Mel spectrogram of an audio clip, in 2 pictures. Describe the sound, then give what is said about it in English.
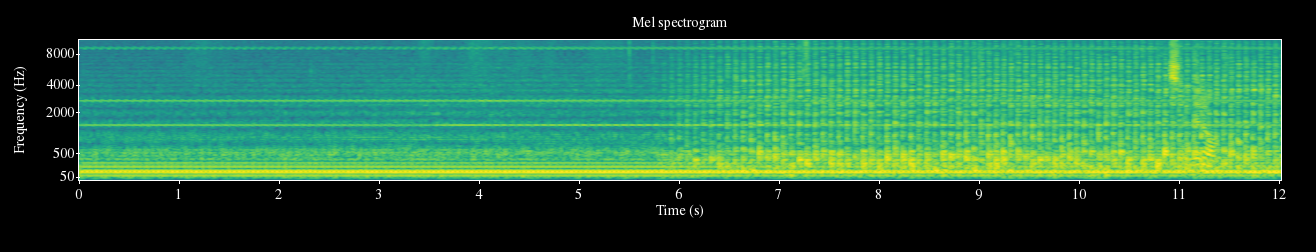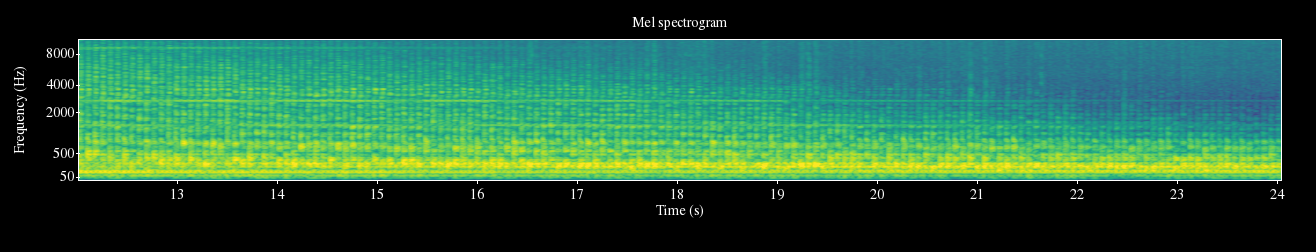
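An airborne vehicle passing overhead gives a steady, broad engine roar that thickens partway through, while reflection off the ground adds a hollow, comb-like coloring that slowly sweeps down and back up as it moves. “As it moves, you'll hear a notch filter sweep down and up as it passes overhead.”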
